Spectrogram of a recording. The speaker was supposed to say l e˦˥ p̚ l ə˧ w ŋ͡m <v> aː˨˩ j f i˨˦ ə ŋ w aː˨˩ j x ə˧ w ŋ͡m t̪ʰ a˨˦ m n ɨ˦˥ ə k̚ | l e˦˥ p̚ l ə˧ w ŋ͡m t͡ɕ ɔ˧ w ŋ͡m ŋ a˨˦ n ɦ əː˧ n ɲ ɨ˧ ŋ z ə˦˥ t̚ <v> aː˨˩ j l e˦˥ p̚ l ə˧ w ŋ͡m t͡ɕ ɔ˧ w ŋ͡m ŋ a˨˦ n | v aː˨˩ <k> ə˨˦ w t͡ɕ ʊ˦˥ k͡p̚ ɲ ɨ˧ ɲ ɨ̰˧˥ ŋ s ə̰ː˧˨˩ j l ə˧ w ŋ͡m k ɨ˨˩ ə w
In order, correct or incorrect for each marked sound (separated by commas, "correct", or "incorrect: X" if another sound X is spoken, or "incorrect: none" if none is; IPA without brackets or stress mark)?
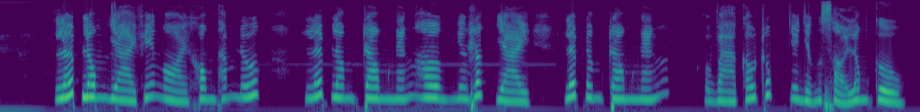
incorrect: z, incorrect: z, correct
